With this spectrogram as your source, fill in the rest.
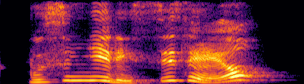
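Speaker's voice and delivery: overly bright, chirpy, too-chipper, high and loud. Showing how a Korean question sounds when overly cheerful. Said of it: "If you say it too cheerfully".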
